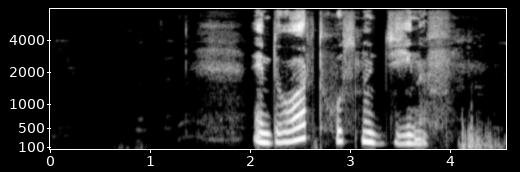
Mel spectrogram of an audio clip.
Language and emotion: Russian, neutral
